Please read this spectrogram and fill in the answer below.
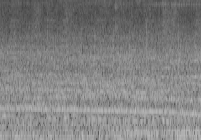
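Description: Symphonic black metal: a dense wall of distorted guitars and drums under a long held note that sinks slightly in pitch near the end.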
